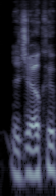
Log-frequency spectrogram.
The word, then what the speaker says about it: Njoku: By the way, I know why you pronounce Njoku properly, because you're all about no jokes.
